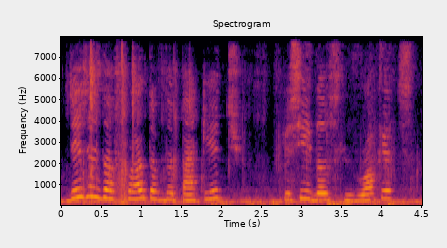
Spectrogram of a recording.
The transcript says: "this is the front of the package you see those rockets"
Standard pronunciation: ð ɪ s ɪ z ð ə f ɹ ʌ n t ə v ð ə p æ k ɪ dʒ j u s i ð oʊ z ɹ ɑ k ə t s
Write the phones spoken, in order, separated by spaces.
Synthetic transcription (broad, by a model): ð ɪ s ɪ z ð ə f ɹ ʌ n t ə v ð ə p æ k ɪ dʒ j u s i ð oʊ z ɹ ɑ k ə t s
